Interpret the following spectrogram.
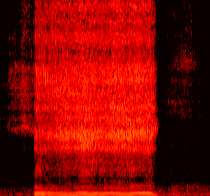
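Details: A Chow Chow snoring: one long, low, rumbling snore lasting nearly two seconds, steady and droning with a breathy hiss over it, set between quiet pauses of soft breathing.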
